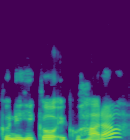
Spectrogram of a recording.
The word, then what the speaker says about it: Kunihiko Ikuhara: If I'm saying his name wrong, just tell me like Kunihiko Ikuhara?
